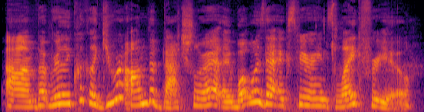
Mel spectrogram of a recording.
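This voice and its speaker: A woman's voice: a little high, sing-song, fast. A young woman hosting a casual panel show, bubbly and upbeat. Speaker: host.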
